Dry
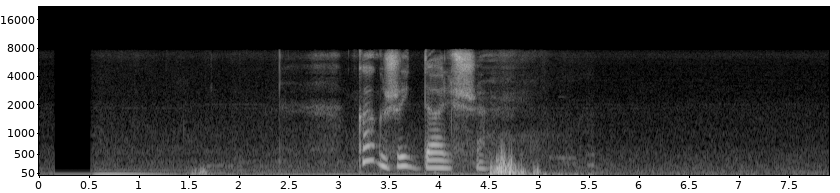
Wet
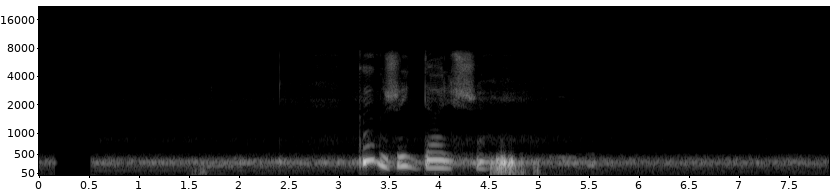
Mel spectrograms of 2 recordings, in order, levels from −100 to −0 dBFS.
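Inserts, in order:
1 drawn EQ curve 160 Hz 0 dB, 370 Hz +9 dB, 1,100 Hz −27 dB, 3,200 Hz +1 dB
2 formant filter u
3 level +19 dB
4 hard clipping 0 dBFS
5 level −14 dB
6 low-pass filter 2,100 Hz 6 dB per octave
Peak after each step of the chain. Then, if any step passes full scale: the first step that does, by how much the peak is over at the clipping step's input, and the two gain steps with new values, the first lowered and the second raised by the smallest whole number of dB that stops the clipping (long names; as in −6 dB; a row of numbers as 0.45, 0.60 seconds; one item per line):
−16.0, −24.0, −5.0, −5.0, −19.0, −19.0 dBFS
no step passes full scale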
